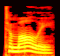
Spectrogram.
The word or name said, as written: tamali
